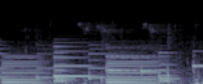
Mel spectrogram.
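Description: Background instrumental music: a tune of short held notes over a held bass note, the chords changing about every half second.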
